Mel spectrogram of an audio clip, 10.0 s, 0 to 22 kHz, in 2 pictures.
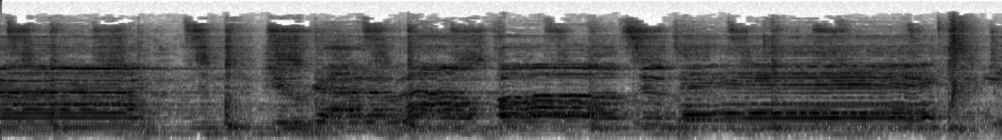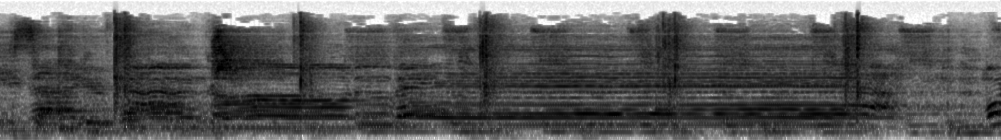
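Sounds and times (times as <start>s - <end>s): men singing close harmony: 0.0s - 10.0s
vocal percussion hits: 3.8s - 9.7s.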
